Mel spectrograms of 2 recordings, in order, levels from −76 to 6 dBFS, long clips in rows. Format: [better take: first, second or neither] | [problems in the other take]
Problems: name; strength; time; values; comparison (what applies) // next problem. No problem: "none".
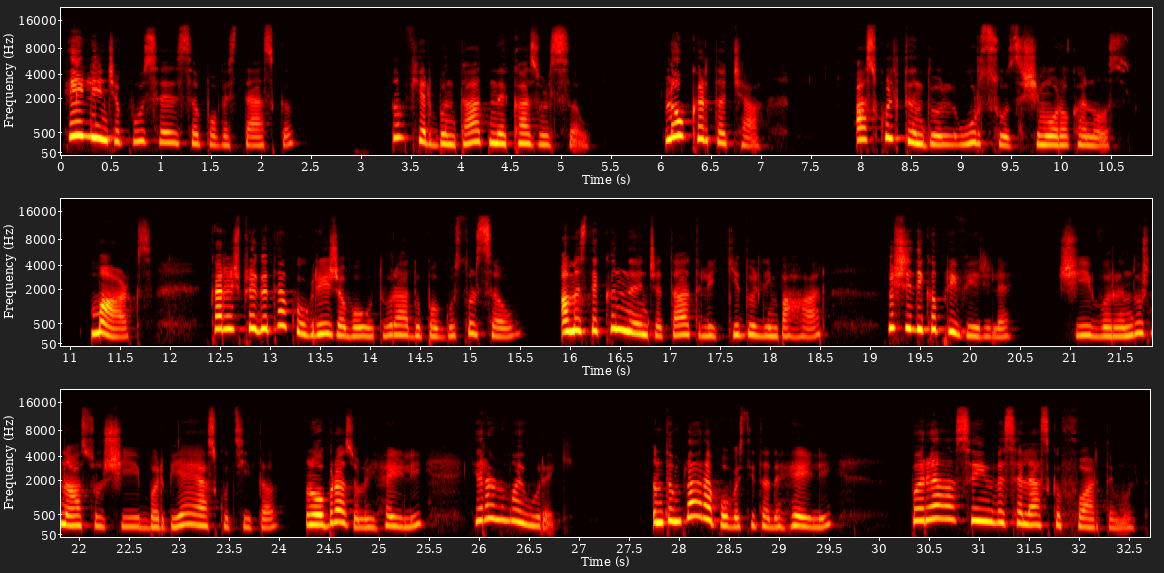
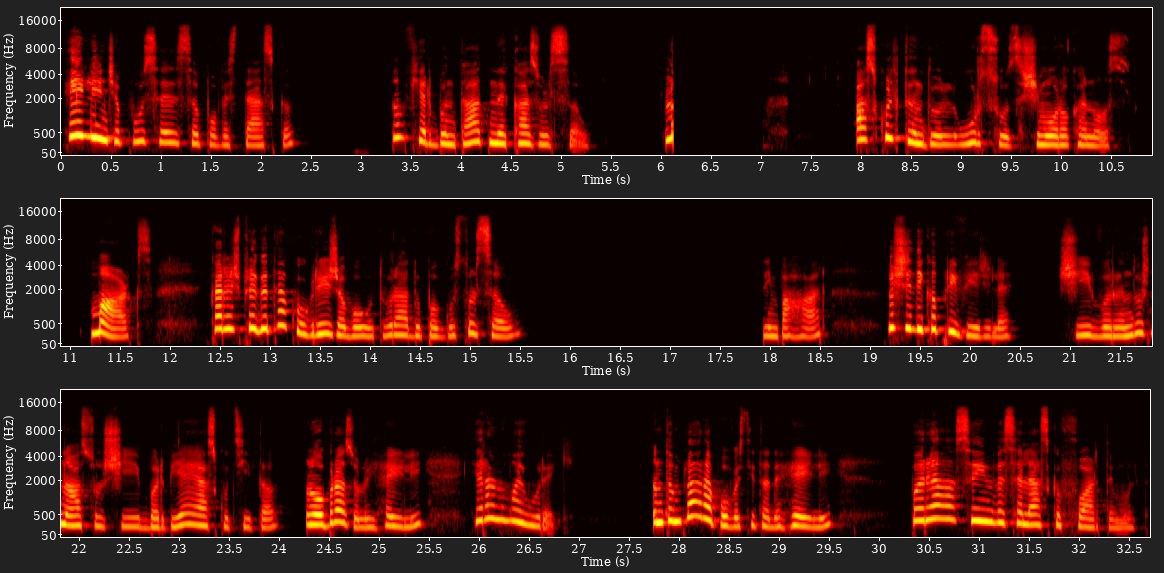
first | audio cutting out; at 6 s for 1 s and at 16 s for 2 s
